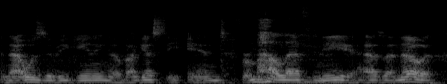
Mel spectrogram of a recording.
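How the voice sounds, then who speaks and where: Over noticeable background noise and audible room echo, a man speaks at a moderate pace with a fairly low pitch and ordinary pitch variation. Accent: American. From West Virginia, Beckley. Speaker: pro wrestler. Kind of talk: interview.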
